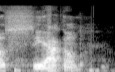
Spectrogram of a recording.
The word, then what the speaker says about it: Siakam: Sack Sacker, I can't even say his name. Toronto Raptors trade Sacker and Sacker. Ugh. Wow. Oh, Oh, Siakam. – So, Pascal yeah. Siakam.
